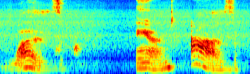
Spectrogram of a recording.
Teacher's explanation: some other words that end with an S that sounds more like a Z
